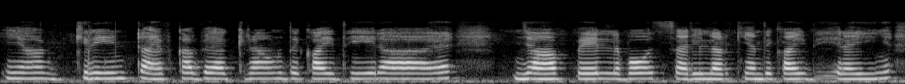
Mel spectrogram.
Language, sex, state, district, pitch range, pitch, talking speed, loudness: Hindi, female, Bihar, Sitamarhi, 250-265 Hz, 255 Hz, 120 wpm, -16 LUFS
